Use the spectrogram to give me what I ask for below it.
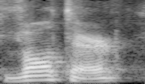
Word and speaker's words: Walter: It's Walter because he's German. So it's a V sound with a W.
